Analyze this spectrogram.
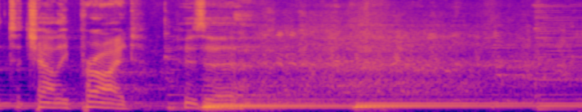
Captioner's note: laughter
